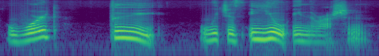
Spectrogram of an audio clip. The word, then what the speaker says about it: ты: It also featured our next U word, ты, which is you in Russian. Take a regular t sound and add a slightly longer Say it with me. Ты.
